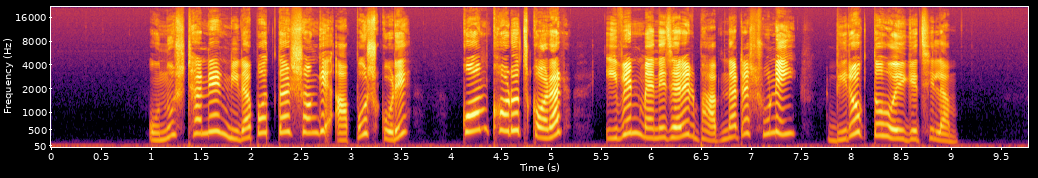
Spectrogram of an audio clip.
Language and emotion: Bengali, disgusted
